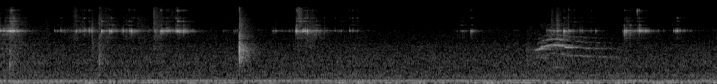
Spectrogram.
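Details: Male Domestic Short Hair kitten, about two months old, awaiting adoption in Kuala Lumpur: a single short, high, falling meow late on, with a steady high-pitched whine and scattered clicks and knocks throughout.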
